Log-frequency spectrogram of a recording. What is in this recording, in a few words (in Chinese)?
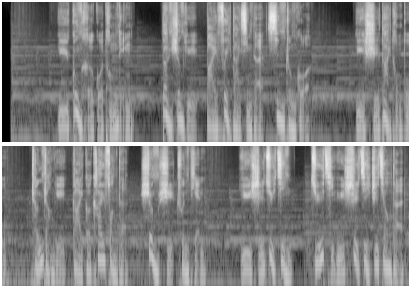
男 宣传片 建筑公司形象片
